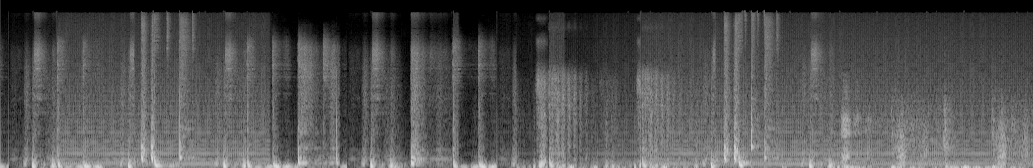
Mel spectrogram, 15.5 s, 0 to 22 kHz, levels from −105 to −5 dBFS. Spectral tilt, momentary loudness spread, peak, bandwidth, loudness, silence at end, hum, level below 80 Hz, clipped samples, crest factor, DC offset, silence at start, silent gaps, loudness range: -5.5 dB/octave; 13 LU; -12 dBFS; 16.5 kHz; -35 LUFS; 0 s; none; -36 dBFS; under 0.1%; 20 dB; under 0.1%; 0 s; none; 4 LU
